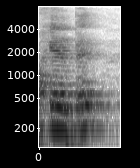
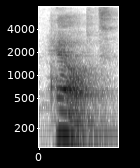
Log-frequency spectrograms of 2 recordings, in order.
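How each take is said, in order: First: The ending is said as an extra syllable. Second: The ending is only a short t sound. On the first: The speaker calls it wrong. "No help it" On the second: The speaker calls it right. "Termina con el sonido de la t"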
